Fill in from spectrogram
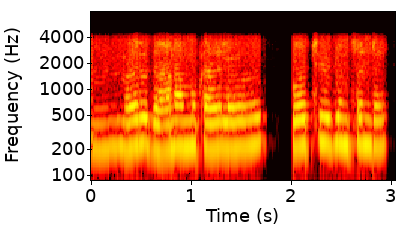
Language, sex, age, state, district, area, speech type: Telugu, male, 60+, Andhra Pradesh, Konaseema, rural, conversation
